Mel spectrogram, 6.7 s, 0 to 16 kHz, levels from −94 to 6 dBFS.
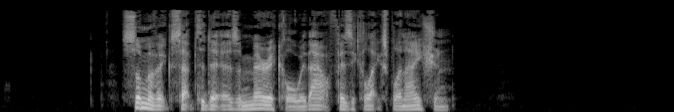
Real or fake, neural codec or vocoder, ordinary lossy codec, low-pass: fake; vocoder, 44.1 kHz, 128 mel bands every 256 samples, BigVGAN v2; MP3, 48 kbps; 14.4 kHz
